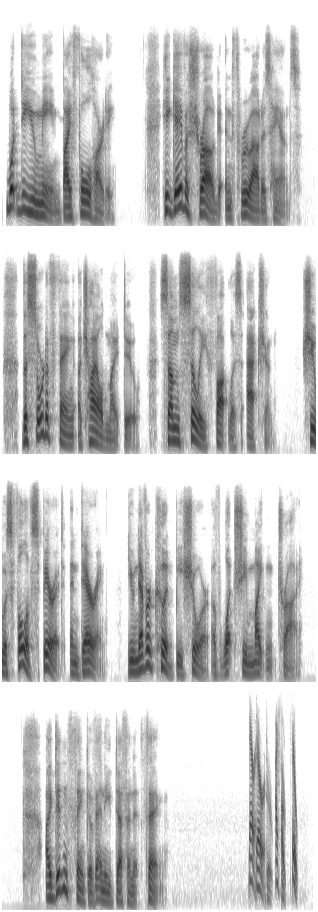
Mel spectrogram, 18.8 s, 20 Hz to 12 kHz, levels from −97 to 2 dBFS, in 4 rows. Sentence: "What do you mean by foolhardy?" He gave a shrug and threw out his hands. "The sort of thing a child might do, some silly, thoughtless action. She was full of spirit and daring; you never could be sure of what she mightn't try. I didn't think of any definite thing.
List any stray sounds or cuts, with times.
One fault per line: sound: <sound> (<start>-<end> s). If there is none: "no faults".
sound: chirp (17.8-18.6 s)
